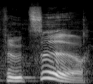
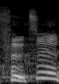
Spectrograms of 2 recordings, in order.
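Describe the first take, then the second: First: The word ends with a long 'two' sound. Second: The word ends with a 'tsu' sound. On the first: It puns on the English number two. "replaced the tsu though and the long vowel pronunciation with the uh, English pronunciation of uh, the number two" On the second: It means average or regular. "futsu means like average or regular in Japanese"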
